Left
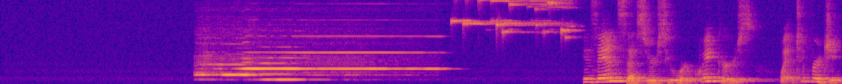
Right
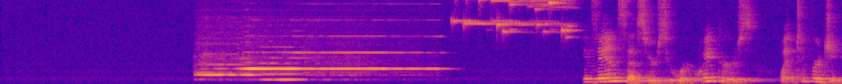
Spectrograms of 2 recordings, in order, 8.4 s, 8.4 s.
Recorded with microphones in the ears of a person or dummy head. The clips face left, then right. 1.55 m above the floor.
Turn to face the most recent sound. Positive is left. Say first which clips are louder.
# left 1 dB
turn(degrees=20)  # may be behind; listen again after turning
